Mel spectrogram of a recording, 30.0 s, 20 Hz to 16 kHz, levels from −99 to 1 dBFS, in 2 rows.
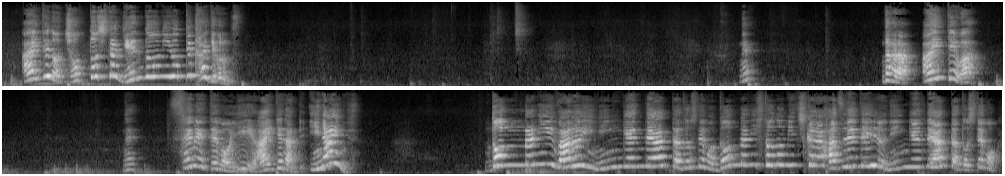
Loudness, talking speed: -25 LUFS, 180 characters per minute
